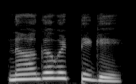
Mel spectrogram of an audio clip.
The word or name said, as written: ನಾಗವಟ್ಟಿಗೆ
